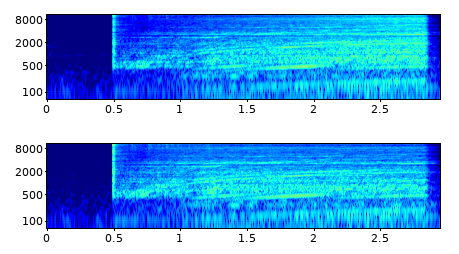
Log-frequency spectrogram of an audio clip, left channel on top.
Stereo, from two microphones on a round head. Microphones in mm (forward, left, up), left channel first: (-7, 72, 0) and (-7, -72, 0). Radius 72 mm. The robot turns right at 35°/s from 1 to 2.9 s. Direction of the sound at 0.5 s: 20° right.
